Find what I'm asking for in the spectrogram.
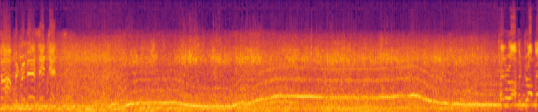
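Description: Boat engines rumble loud and steady, with a droning tone that rises, holds and then falls back as the engines are stopped and reversed, and brief voices come in at the start and end.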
